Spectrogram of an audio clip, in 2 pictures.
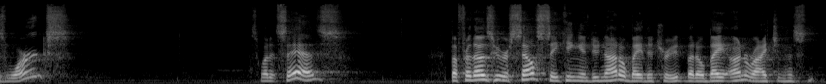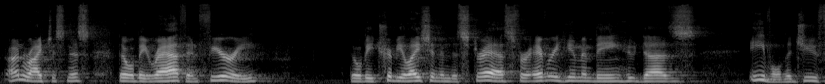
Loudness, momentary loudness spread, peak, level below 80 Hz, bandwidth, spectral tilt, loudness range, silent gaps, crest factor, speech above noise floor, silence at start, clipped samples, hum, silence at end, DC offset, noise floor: -26 LUFS; 14 LU; -6 dBFS; -68 dBFS; 18 kHz; -5.5 dB/octave; 5 LU; none; 22 dB; 38 dB; 0 s; under 0.1%; none; 0 s; under 0.1%; -64 dBFS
